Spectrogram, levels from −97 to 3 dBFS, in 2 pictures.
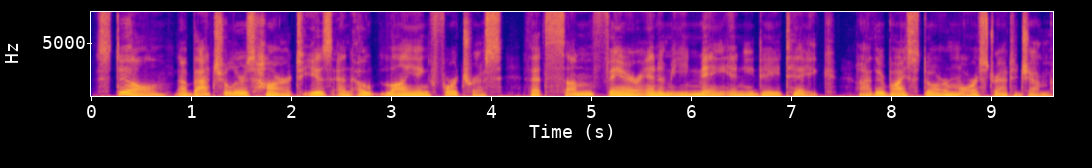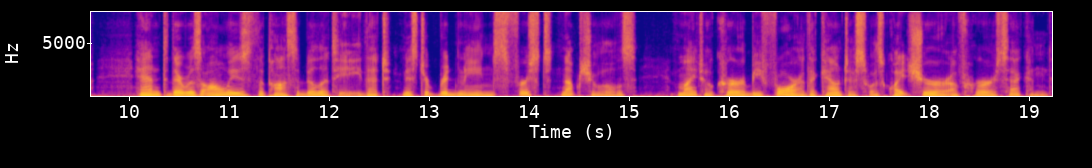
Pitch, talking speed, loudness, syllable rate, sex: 120 Hz, 135 wpm, -17 LUFS, 3.8 syllables/s, male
